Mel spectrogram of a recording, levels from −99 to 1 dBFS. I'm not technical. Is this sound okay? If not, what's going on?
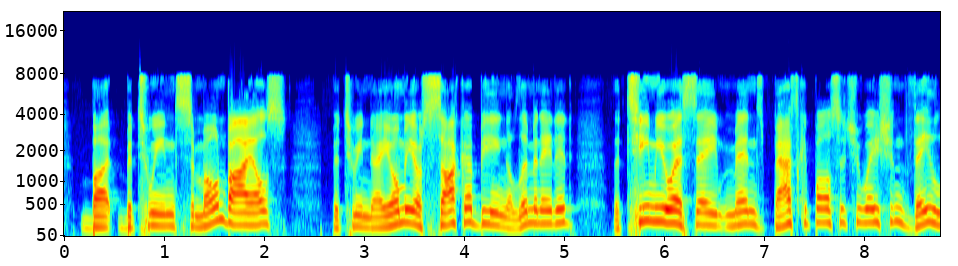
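Yes, this speech sounds fine, with nothing wrong to point to, just the usual character of a Bluetooth headset working as it should.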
